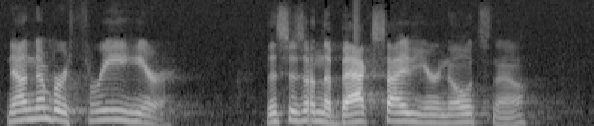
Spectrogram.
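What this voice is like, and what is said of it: Wisconsin-sounding pronunciation of a word. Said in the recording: “Why do I say notes like I'm from Wisconsin? ... That's a dialect thing.”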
